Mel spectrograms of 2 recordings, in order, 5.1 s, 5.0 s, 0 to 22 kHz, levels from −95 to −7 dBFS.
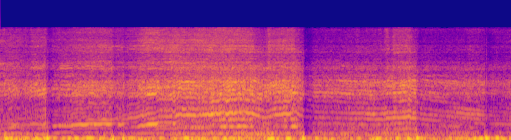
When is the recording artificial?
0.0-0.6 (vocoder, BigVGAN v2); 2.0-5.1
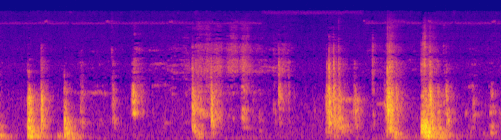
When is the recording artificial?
2.2-2.9 (vocoder, BigVGAN v2); 3.8-5.0

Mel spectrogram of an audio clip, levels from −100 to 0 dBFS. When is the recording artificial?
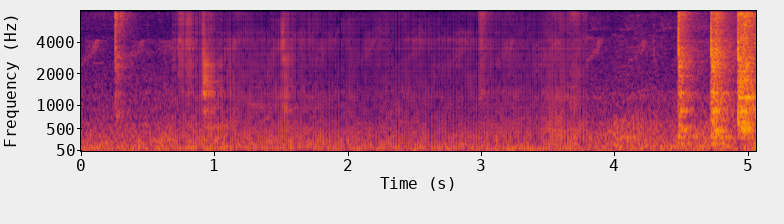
0.7-3.8 (vocoder, BigVGAN v2)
